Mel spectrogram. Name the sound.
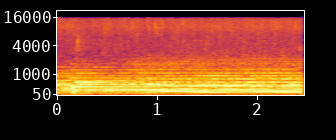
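water drops falling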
